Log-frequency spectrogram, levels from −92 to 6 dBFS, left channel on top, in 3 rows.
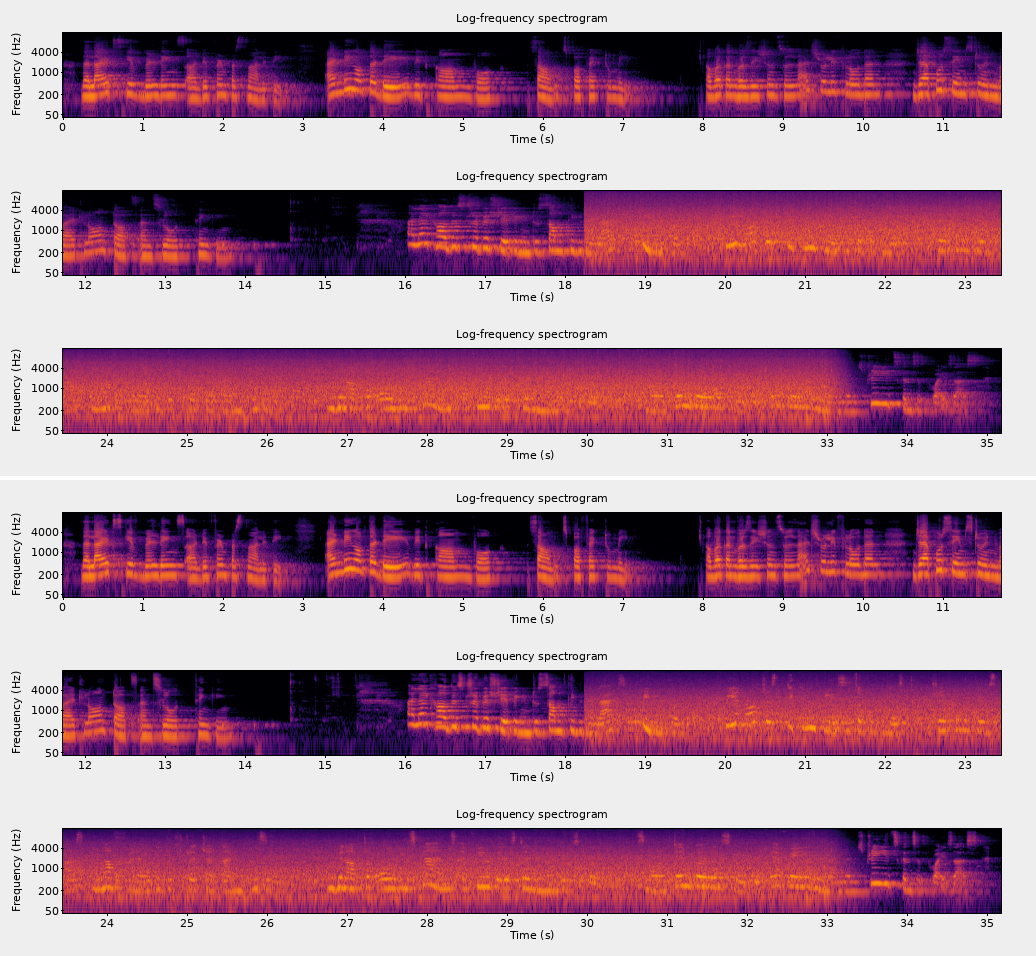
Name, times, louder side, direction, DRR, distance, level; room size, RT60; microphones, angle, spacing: voice 1, 0.2-2.7 3.3-5.3 5.9-7.1 8.0-13.8, right 2 dB, 70° right, 13 dB, 1.6 m, -27 dB
voice 2, 16.0-19.6 20.0-22.3 22.5-26.3 26.7-30.3 30.7-35.0, right 2 dB, 55° right, 6 dB, 3.0 m, -27 dB
Stream, 18.2-33.3, left 3 dB, 25° left, 1.2 m, -26 dB
27.0 x 19.5 x 9.4 m, 0.98 s
head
